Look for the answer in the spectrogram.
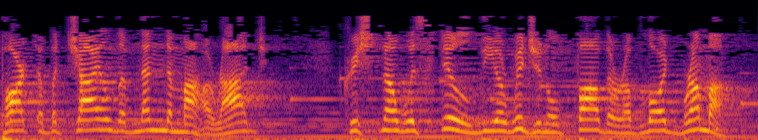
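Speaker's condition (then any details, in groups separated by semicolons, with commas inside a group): No condition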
